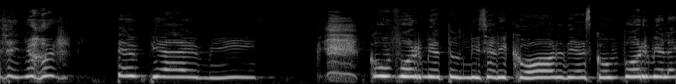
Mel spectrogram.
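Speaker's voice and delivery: loud, high, drawn-out wailing prayer; retold tearful plea. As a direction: re-enact crying out to God for mercy. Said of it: "llorando en mi camita".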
